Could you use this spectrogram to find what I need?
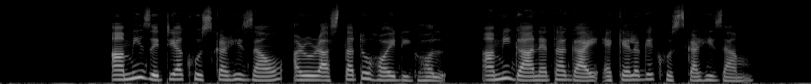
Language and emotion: Assamese, neutral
